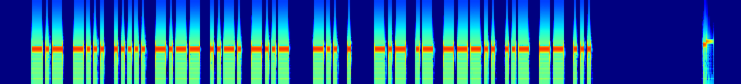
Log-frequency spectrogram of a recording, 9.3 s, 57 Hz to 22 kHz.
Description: Morse code, heard as a keyed tone, about 27 wpm, 700 Hz. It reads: KB5YFX DE KA8UMS
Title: USA Callsign DE Callsign - 6 Characters - 28wpm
